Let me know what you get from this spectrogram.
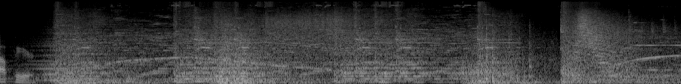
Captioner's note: dramatic music; sirens wailing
